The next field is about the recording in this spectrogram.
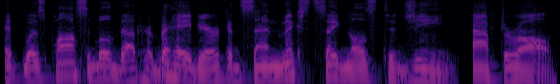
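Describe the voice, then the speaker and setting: A man narrates the story in a lowish voice with an even, measured delivery. The sound is dry and close to the mic, with no room in it. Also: no echo. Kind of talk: scripted narration for a visual novel.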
